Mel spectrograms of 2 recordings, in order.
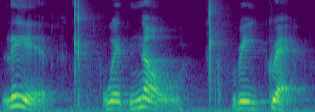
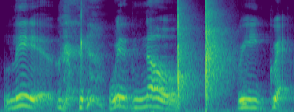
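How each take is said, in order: First: Each word punched out with pauses; emphatic repetition. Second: Very slow, higher and louder, laughing through it; drawn-out laughing repeat. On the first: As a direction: hammer home the slogan, louder. Repeating the topic emphatically. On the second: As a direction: stretch the slogan out and crack up. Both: Acted.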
